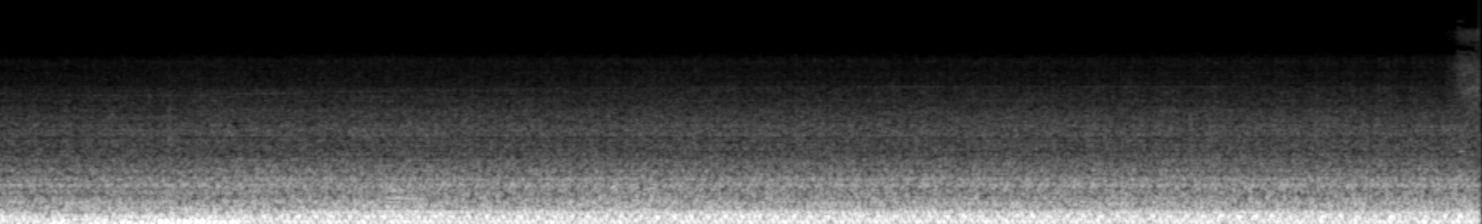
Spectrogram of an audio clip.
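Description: Truck driving along: a steady low rumble of engine and road noise.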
